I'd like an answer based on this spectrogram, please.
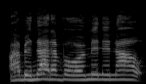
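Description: The pitch moves up and down a lot.

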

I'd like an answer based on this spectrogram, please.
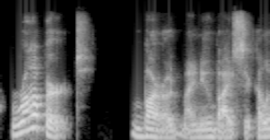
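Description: The word 'Robert' is stressed. It was Robert and not someone else. "It was Robert, not Raymond"

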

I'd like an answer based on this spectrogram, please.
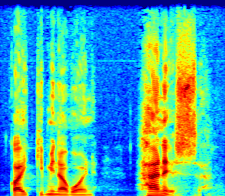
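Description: The emphasis falls on the word hänessä. The strength comes from him, not oneself. The speaker calls it right. "vaan hänessä"

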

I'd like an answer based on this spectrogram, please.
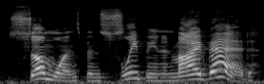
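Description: The voice is big, deep and gruff. "in his big, gruff voice"

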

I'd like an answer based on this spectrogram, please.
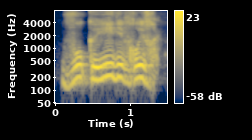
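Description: The voice falls at the end like a statement. It states a fact. "C'est une phrase déclarative"

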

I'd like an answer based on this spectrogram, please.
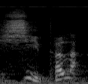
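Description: It is said with Shanghainese pronunciation. "上海话说出来是喜特了"

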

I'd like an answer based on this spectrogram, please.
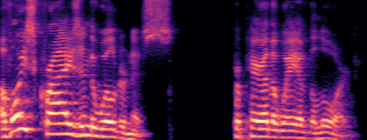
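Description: The pause comes after 'in the wilderness'.

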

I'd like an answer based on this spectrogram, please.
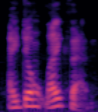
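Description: It is read in Natalie's character voice.

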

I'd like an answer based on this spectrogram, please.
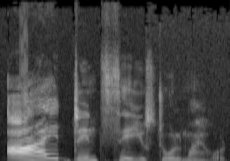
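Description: The stress is on the word I.

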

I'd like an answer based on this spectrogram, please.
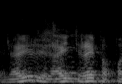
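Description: The voice is relaxed and slightly slurred. The speaker calls it wrong. "普段の喋り方で"

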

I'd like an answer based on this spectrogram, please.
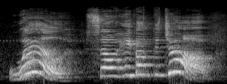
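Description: It is said with a surprised tone. The speaker did not expect him to get the job. "Ajá, sorpresa"

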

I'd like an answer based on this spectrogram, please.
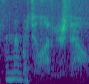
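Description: It is whispered.

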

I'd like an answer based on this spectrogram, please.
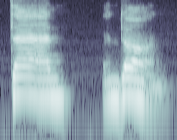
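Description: It is spoken with a Chicago accent. "In Chicago, it's Dan and Don, but they're different"

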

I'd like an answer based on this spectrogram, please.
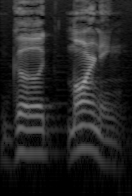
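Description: The greeting is flat and cold, with little melody. "It's like so cold, so straightforward"

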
